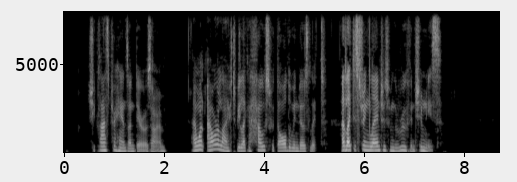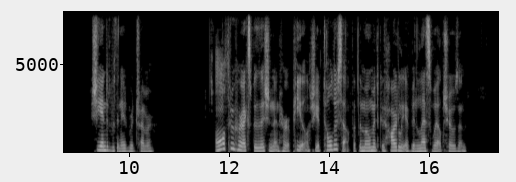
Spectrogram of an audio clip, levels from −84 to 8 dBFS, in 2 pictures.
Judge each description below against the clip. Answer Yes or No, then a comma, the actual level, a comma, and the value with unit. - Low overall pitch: No, high, 190 Hz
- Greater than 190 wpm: Yes, average, 200 wpm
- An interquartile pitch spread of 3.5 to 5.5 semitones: Yes, average, 4.0 semitones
